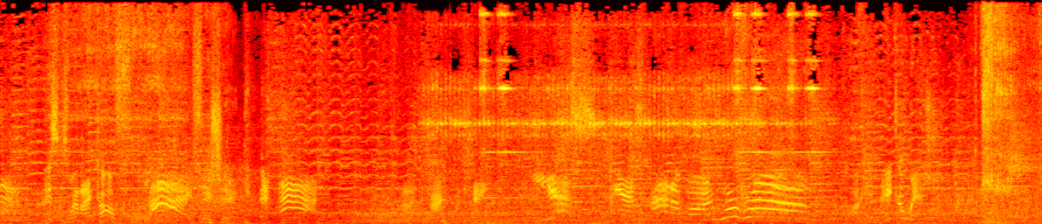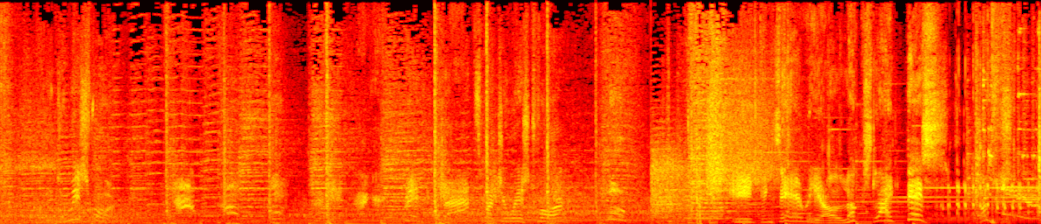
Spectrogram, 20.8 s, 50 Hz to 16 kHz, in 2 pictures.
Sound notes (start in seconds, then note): 9.4 Perry blows out candles; 12.6 punching noises; 19.8 Perry chatters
